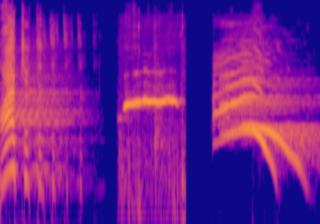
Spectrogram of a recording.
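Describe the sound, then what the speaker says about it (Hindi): A street tough's teasing catcall whistle aimed at a woman: a short voiced murmur, then a sustained shrill whistle, a pause, and a longer whistle bending upward and then sliding down. "मुझे सीटी मारता है"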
